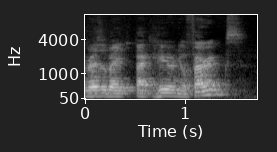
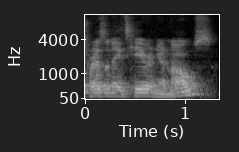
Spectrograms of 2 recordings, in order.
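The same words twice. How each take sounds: First: Throaty back placement demo; pharyngeal resonance. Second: Nasal placement demo; nasal resonance. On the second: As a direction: voice placed up in the nose. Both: Shown as a demonstration.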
